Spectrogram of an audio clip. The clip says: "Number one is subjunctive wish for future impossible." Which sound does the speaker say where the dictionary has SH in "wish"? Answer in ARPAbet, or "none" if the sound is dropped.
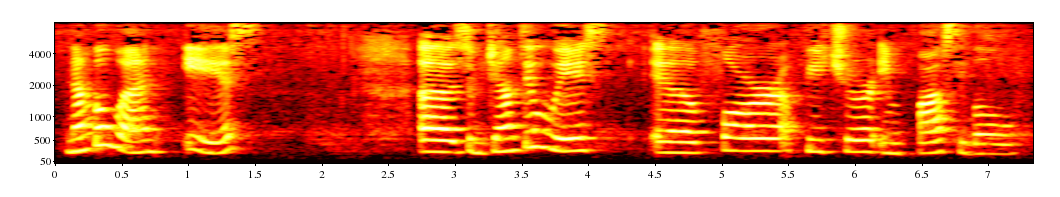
S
